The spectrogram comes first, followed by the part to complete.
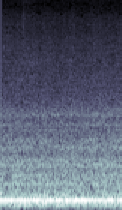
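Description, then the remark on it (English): A tour bus rumbles steadily, its low engine drone and broad road noise holding at a constant level throughout, with no voices. “That's a tour bus.”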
